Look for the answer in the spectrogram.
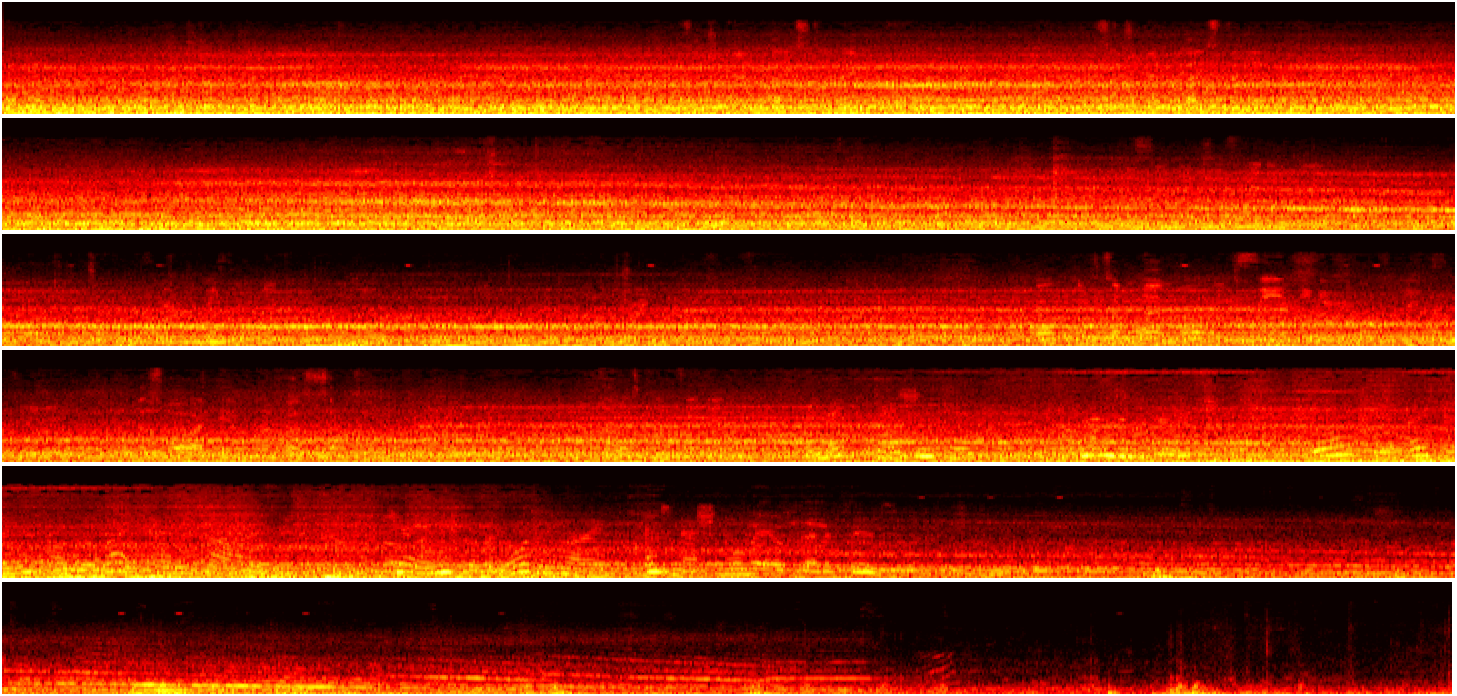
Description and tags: Tube Stopping At London Bridge
ambient, city, field-recording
